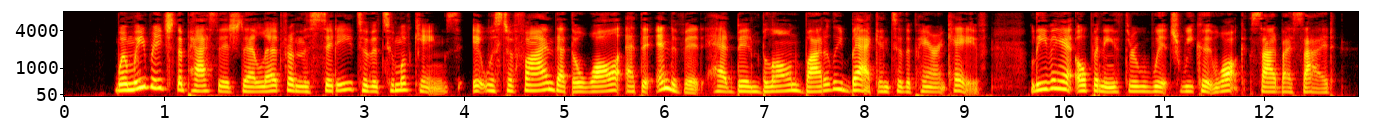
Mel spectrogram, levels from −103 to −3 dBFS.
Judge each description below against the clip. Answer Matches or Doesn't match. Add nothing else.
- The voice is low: Doesn't match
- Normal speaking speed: Doesn't match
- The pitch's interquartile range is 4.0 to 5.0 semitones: Doesn't match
